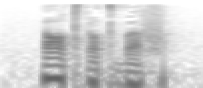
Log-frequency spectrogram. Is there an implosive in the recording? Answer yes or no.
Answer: yes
